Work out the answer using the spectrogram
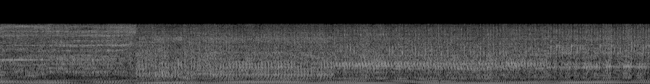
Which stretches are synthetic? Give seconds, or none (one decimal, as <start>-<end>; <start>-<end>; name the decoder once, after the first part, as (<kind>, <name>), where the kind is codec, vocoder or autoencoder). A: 0.0-2.0 (codec, SNAC)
